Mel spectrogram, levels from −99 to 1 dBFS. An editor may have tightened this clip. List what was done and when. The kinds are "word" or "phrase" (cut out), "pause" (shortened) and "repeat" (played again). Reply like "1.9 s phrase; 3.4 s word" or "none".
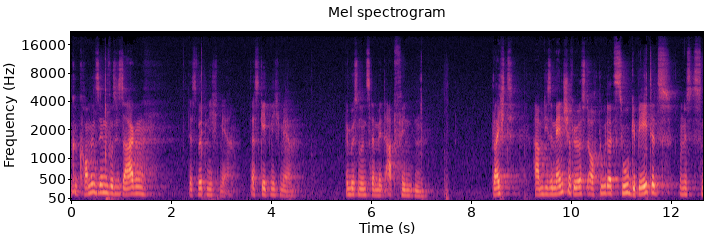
3.4 s pause; 6.0 s word; 10.0 s word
